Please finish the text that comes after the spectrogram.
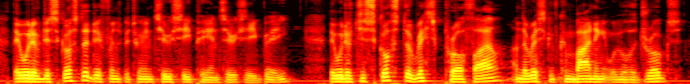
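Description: Low voiced guy reading out his own article, scripted journalism narration.

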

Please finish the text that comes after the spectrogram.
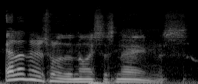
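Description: A man's voice: medium pitch, huge pitch swings, brisk, darkish tone, a little hiss or hum. A man hosting a podcast who chats casually and teases his guests drily. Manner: teasing, dry. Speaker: podcast host.

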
